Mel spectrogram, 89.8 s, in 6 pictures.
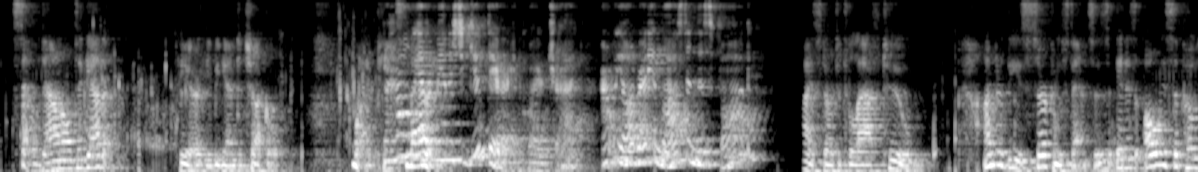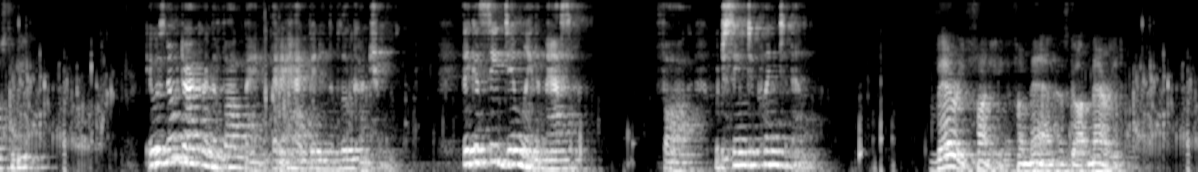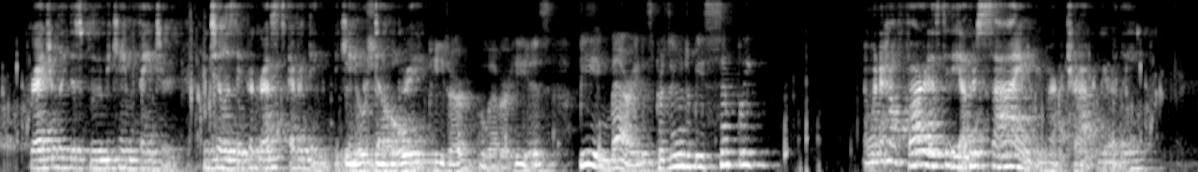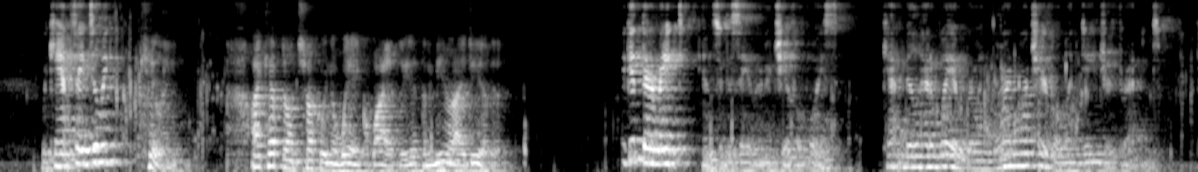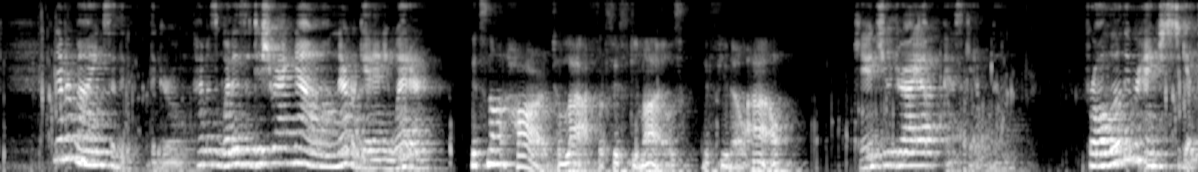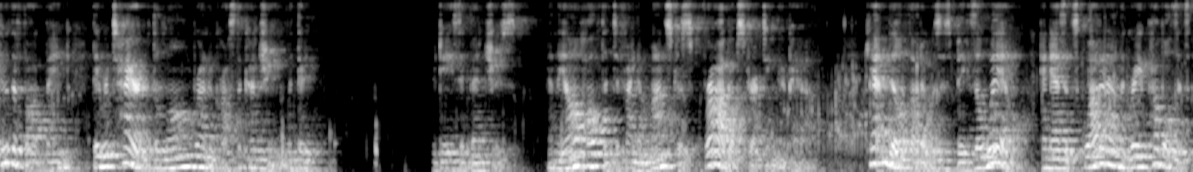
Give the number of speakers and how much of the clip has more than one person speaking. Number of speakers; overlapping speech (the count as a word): two, about 2%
